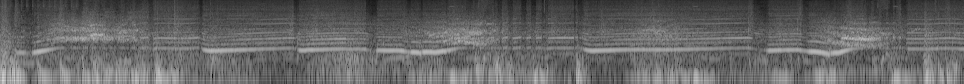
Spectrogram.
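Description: Tyres screech in bursts as a car drifts.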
